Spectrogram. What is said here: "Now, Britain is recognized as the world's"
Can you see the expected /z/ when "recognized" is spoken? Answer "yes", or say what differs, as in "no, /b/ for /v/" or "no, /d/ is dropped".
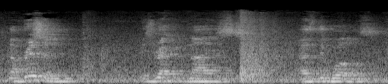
yes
